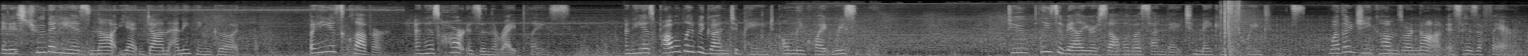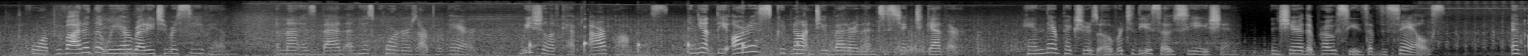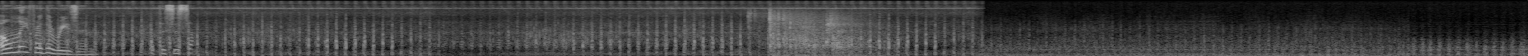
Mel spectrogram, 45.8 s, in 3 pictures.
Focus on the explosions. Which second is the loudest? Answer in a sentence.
The loudest moment of the explosions is at 21 seconds.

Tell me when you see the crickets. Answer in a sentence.
You can't hear the crickets here.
